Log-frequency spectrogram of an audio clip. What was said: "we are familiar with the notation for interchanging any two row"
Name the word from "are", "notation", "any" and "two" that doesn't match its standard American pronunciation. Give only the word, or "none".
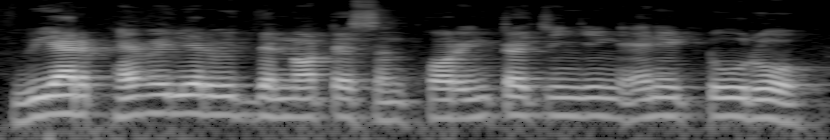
notation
